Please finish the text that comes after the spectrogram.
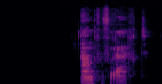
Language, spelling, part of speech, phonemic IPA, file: Dutch, aangevraagd, verb, /ˈaŋɣəˌvraxt/, Nl-aangevraagd.ogg
- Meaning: past participle of aanvragen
